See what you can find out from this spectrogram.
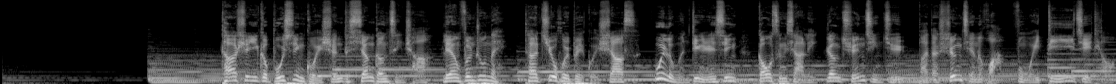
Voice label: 悬疑电影解说

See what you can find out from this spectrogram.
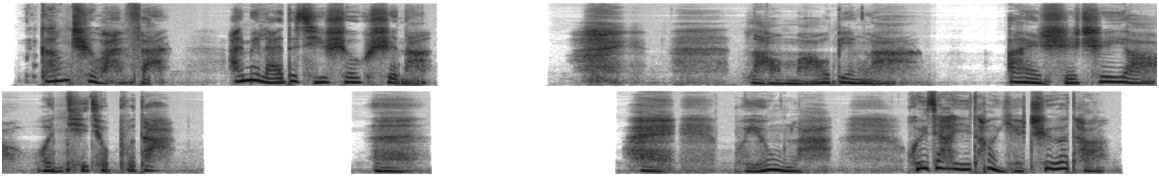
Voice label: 角色老人自然素人

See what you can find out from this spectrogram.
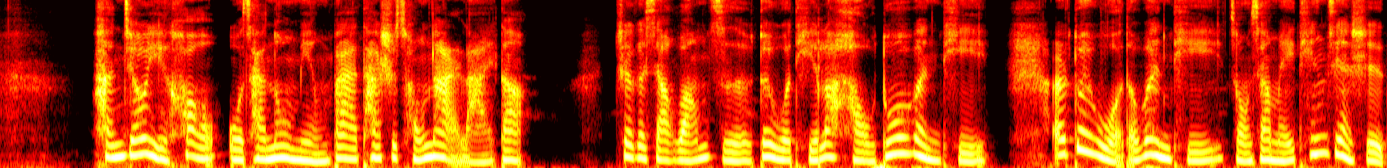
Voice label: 角色演绎小王子

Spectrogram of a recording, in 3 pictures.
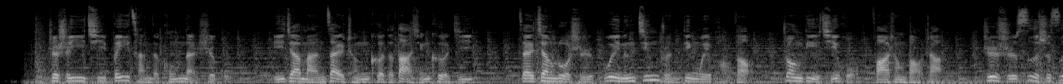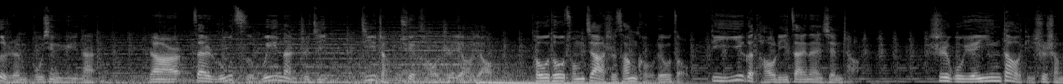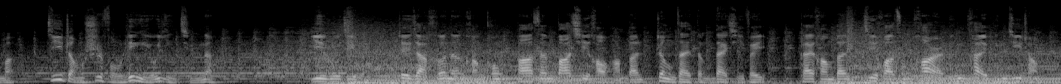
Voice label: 有力度

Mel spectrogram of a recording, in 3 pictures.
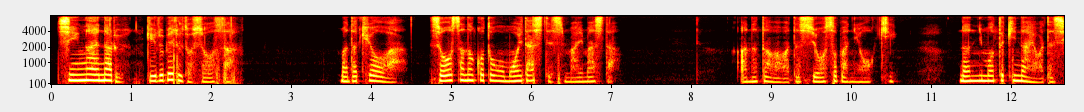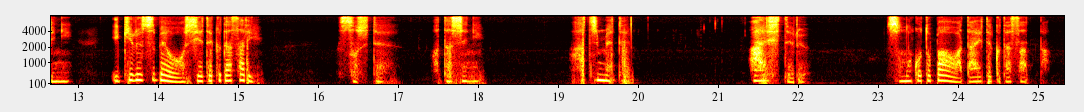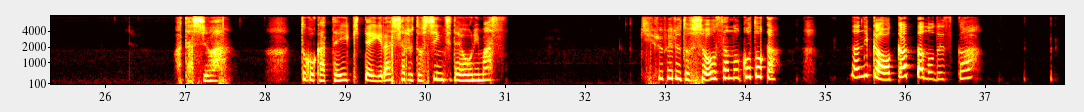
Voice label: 日配

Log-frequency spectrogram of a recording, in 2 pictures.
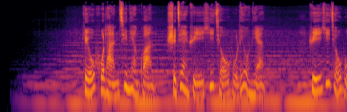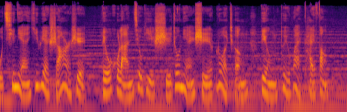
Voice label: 庄重 纪念馆 滤波去齿 最大化声音 解说

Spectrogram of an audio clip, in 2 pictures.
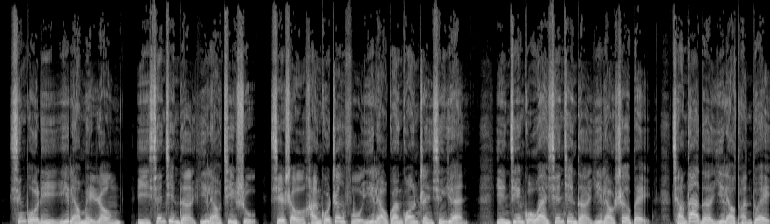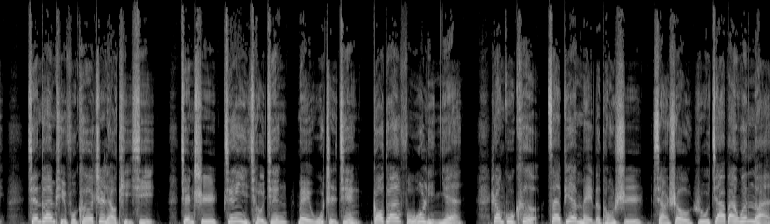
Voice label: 解说医疗美容

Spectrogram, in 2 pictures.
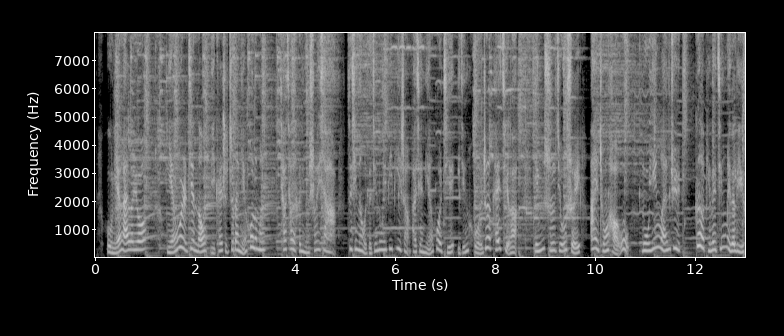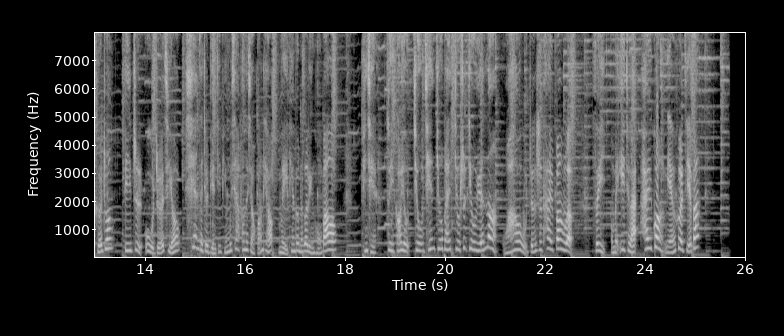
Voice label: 年货广告

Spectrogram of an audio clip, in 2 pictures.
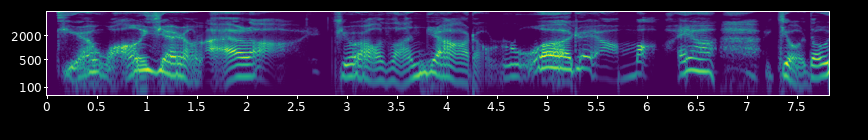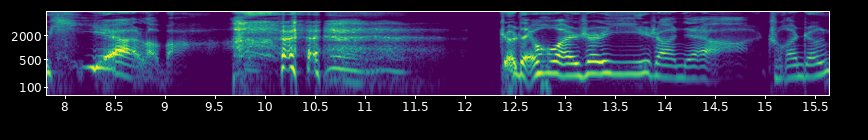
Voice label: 声展老太太

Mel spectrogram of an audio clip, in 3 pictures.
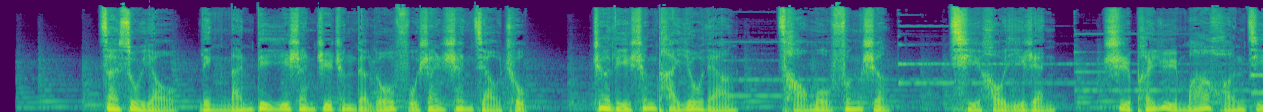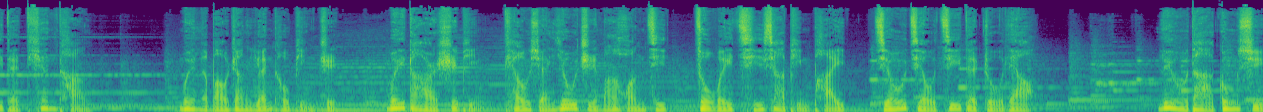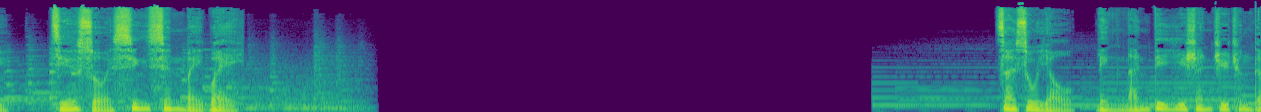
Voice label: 广告 食品; 威达尔食品玖玖鸡

